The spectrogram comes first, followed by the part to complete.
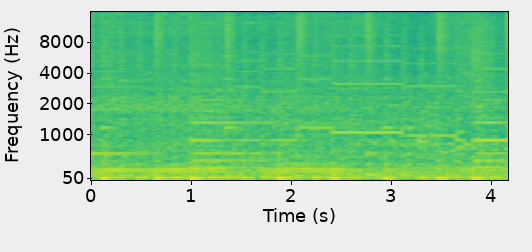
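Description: Background music with a steady beat and a melody of long held notes that step from one pitch to the next.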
